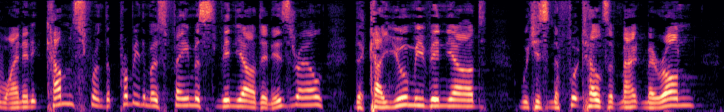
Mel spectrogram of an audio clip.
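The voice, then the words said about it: Classy, proper-sounding accent. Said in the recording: “it sounds very classy when you say it with your accent ... He sounded so proper.”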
